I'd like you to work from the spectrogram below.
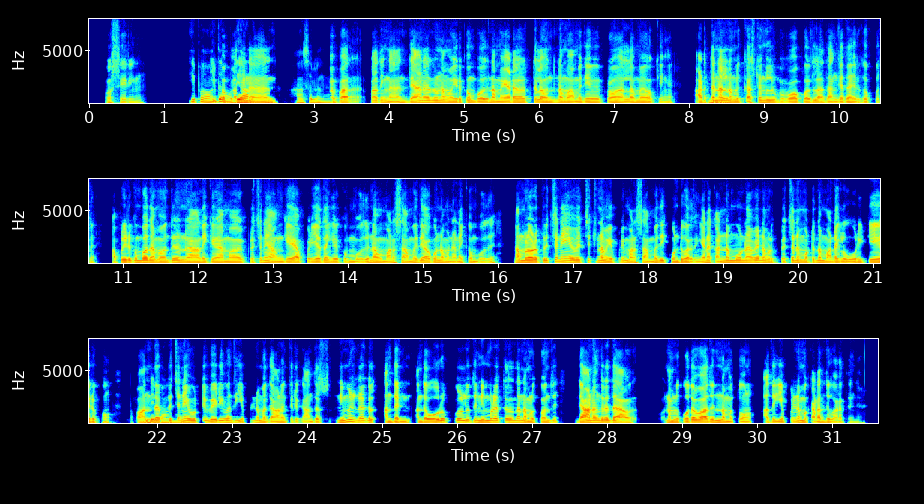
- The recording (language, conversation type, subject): Tamil, podcast, பணச்சுமை இருக்கும்போது தியானம் எப்படி உதவும்?
- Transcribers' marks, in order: none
